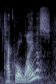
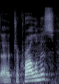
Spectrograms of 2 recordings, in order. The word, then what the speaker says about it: tacrolimus: we're moving on to another medication this is tacrolimus some people refer to this as techrolimus but it's actually pronounced tacrolimus it's another medication it's an immunosuppressant but it's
